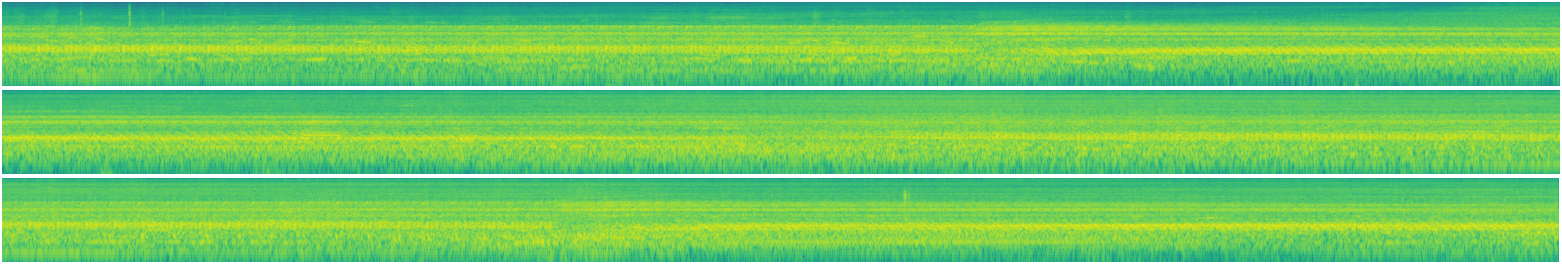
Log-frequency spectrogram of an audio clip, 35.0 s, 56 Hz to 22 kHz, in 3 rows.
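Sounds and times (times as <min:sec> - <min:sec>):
model motor whine: 0:00.0 - 0:35.0.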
